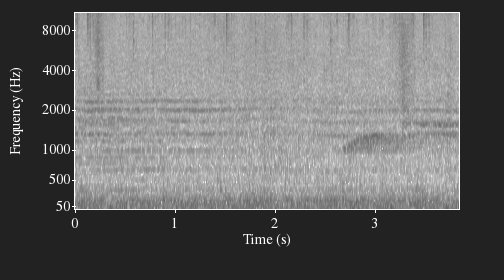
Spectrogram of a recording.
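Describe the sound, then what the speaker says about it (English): Steady rain pours in the video game Rimworld, a dense continuous patter over a low rumbling wash, with a few faint tonal game sounds layered on top. "the rain will put it out on the walls"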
